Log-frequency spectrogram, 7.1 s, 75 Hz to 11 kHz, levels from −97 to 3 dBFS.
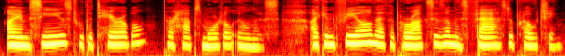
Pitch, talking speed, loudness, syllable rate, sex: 210 Hz, 155 wpm, -16 LUFS, 4.4 syllables/s, female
